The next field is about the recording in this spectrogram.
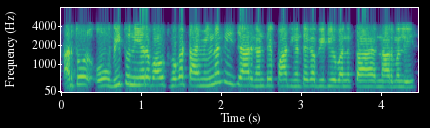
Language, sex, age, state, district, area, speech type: Hindi, male, 30-45, Uttar Pradesh, Azamgarh, rural, conversation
